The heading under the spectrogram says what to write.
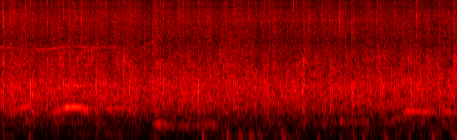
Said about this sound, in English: Yeah, can we just give a huge round of applause for these awesome folks for being here tonight?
